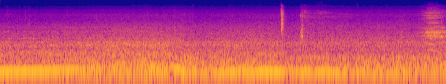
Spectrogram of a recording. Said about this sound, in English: You just want to keep making these silly loud noises from the Akrapovic exhaust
